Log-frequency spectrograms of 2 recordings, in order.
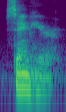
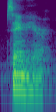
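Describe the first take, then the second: First: The pitch falls at the end. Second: The same.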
